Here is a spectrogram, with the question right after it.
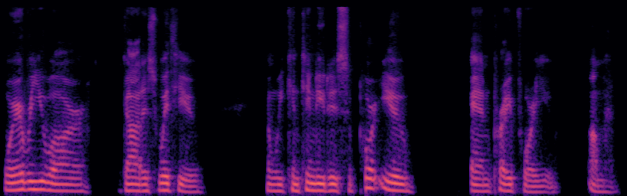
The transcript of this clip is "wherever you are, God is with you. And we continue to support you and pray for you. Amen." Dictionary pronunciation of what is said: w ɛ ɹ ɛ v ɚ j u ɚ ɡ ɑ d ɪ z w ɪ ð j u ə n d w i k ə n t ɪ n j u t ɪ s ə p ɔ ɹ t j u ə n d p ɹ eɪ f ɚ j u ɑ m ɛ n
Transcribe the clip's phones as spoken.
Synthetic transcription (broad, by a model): w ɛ ɹ ɛ v ɚ j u ɚ ɡ ɑ d ɪ z w ɪ ð j u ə n w i k ə n t ɪ n j u t ɪ s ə p ɔ ɹ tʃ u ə n p ɹ eɪ f ɚ j u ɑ m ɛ n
